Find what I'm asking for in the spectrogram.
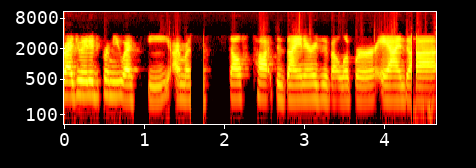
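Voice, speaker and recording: At a moderate pace, a woman with an ordinary speaking voice and a medium pitch talks with fairly even intonation. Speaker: design studio founder. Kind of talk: presentation.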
